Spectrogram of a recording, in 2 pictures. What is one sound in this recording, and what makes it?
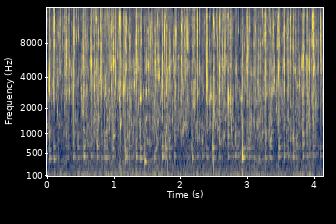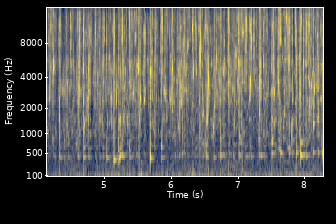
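Air bubbles rise and pop in water with a steady bubbling.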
